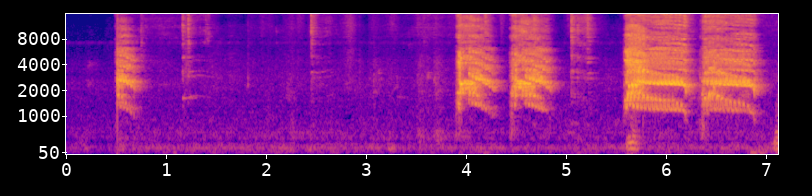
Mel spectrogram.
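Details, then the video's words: Pet Indian Ringneck parrot taught words including "roti roti"; after a short shriek and long quiet, a quick series of rasping bursts builds to two long loud ones. "Parrot Talking | मम्मी | मिट्टू | रोटी रोटी | तोते को बोलना सिखाये | Talking Parrot"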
